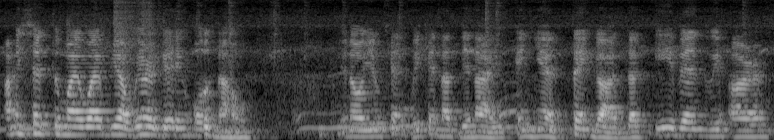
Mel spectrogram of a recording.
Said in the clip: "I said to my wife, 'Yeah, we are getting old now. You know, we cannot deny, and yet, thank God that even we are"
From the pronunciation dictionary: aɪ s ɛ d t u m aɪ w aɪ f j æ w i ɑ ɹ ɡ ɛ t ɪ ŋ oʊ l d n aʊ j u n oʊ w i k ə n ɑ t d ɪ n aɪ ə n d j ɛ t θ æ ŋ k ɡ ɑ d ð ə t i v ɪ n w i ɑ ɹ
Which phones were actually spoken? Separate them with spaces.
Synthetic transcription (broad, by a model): aɪ s ɛ d t u m aɪ w aɪ f j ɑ w i ɑ ɹ ɡ ɛ t ɪ ŋ oʊ l d n aʊ j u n oʊ w i k ə n ɑ t d ɪ n aɪ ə n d j ɛ t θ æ ŋ k ɡ ɑ d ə t i v ɪ n w i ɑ ɹ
